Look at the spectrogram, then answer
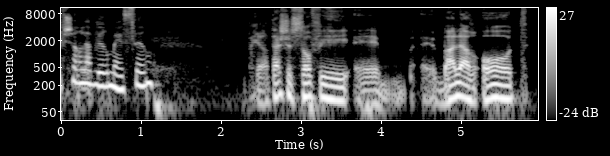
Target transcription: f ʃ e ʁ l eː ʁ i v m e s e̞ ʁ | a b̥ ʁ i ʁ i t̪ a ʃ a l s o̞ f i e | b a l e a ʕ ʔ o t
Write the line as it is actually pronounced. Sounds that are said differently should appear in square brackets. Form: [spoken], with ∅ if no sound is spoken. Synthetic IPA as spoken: f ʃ [a] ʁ l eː [v] i [ʁ] m e s e̞ ʁ | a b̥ [χ] i ʁ [a] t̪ a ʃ [e] l s o̞ f i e | b a l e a [ʁ] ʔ o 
